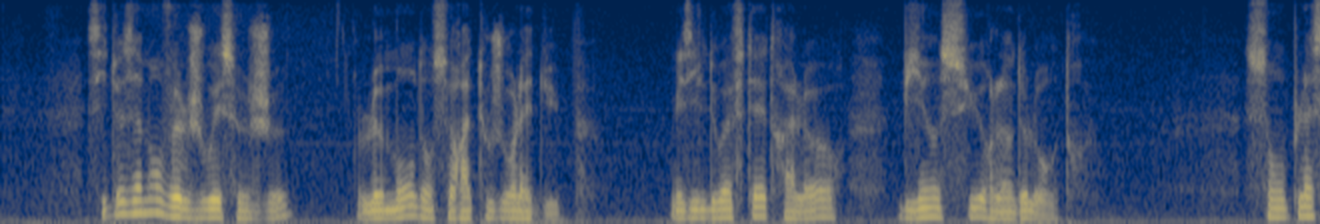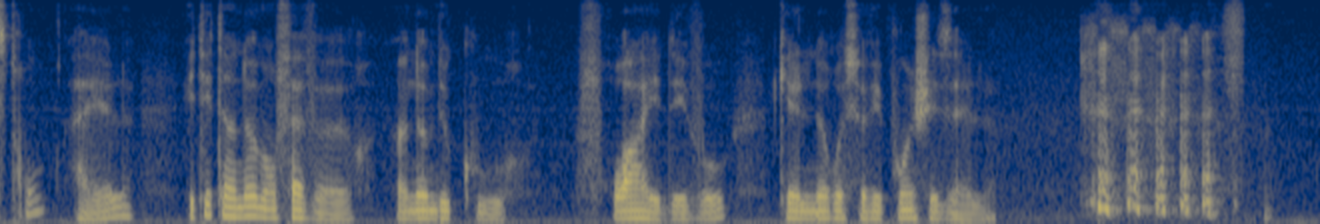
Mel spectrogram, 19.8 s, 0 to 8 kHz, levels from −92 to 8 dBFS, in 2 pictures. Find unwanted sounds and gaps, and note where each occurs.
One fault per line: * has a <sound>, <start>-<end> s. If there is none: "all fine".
* has a laugh, 18.0-19.2 s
